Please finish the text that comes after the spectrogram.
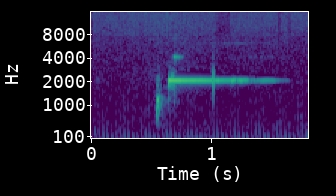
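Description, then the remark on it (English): A short electronic chirp followed by a single sustained high-pitched beep that fades out over about a second, a mobile phone notification, heard alone against a faint low hum. “Silence your damn phone.”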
